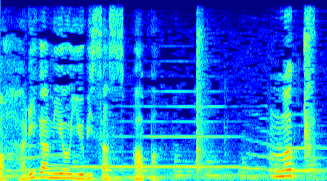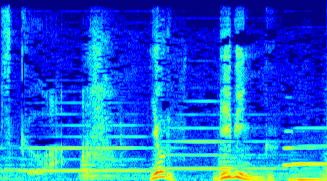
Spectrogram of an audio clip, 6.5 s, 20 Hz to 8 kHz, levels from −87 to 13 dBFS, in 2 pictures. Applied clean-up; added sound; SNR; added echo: none; none; none; none.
